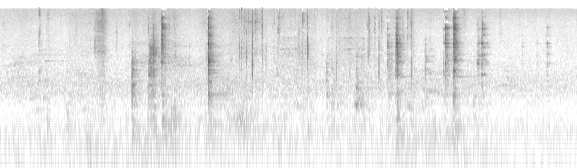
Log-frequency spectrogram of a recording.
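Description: Irregular light metallic clicks and scrapes of wheel bolts being handled and fitted at the hub of a car's alloy wheel during a wheel change.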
